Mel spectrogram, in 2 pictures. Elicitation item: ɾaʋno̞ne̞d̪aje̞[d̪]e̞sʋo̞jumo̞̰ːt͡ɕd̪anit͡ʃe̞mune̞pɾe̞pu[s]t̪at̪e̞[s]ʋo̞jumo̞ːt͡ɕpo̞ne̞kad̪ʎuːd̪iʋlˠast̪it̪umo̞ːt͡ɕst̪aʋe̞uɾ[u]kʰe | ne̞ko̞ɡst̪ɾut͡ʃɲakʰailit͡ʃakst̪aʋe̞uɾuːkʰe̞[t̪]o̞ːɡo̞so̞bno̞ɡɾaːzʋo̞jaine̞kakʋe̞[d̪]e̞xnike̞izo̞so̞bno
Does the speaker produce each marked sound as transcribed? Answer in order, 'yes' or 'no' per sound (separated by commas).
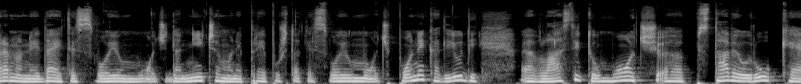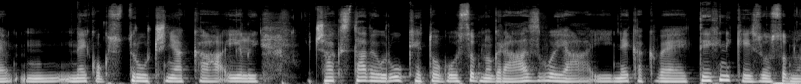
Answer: no, no, yes, no, yes, no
